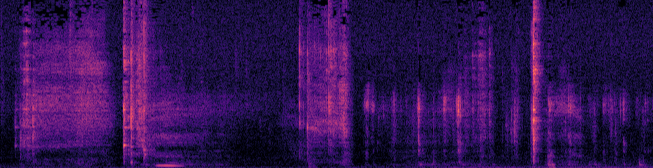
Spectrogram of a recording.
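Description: Faint clicks and scrapes of a metal spoon against a bowl and the clam shells in it as clam curry is eaten, with a soft breathy hiss about a second long near the start.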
